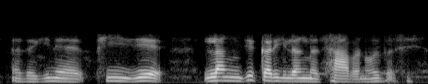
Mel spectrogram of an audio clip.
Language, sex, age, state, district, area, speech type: Manipuri, female, 60+, Manipur, Kangpokpi, urban, conversation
